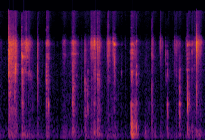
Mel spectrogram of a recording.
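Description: A person chewing a mouthful of cheesecake close to a clip-on microphone, with irregular quick lip smacks and mouth clicks.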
